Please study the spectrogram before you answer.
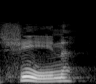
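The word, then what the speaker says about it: Shin: They had evidently, from the inability to pronounce the SH, the Sheen, the Hebrew letter, which is pronounced SH, and their inability to do that, to pronounce it the way everybody else did, suggests they had lived in isolation.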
